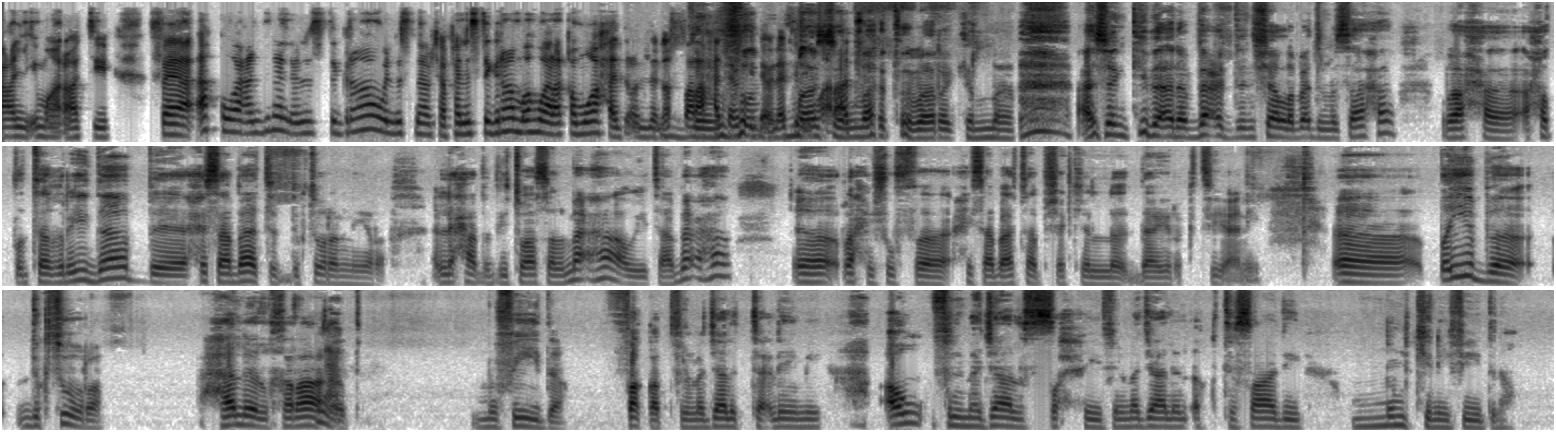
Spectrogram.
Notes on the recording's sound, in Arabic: تسجيل لمساحة ابن رشد الأسبوعية على منصة تويتر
